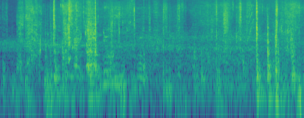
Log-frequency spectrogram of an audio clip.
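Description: Outdoor ambience aboard a small fishing boat: a steady wind-and-water hiss with scattered light clicks and knocks, and a brief faint voice about a second in.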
